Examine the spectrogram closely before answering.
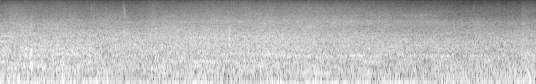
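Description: Steady, even rumble of railway and town ambience at a station yard, with no distinct events.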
